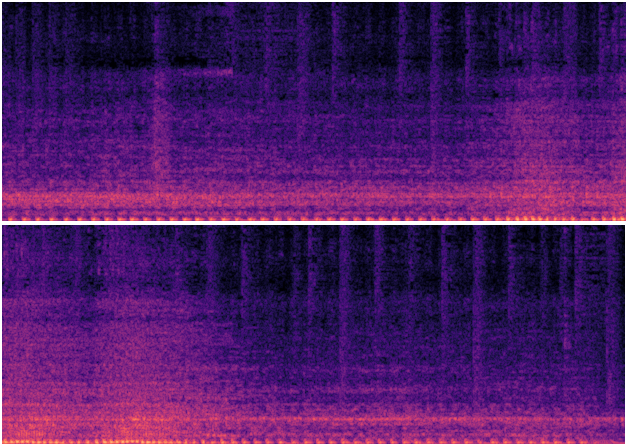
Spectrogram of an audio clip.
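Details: Yamaha Mio Sporty automatic scooter, previously burning oil with leaking block and head, after repair: quick, even putter at idle that briefly lifts and settles, no knocks or misses; normal idle.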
